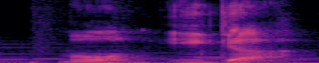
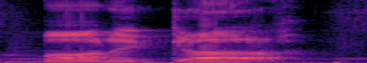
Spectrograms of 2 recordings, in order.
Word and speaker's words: Monika: of those means squid that's not how you say my name at all mon ega yeah you're right it's monika monika it's mo it's monika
